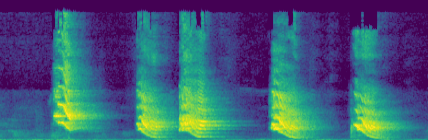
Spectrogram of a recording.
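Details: A pet talking parrot (Alexandrine or ring-necked parakeet) indoors gives five harsh, high, downward-sliding squawks, each about half a second long, at an uneven pace, over a faint low hum.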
